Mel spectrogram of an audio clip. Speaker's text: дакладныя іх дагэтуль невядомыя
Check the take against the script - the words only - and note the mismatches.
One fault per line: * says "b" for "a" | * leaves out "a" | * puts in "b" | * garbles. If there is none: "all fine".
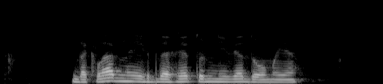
all fine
